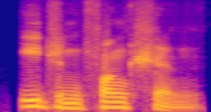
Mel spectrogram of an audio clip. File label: "Eigenfunction", American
